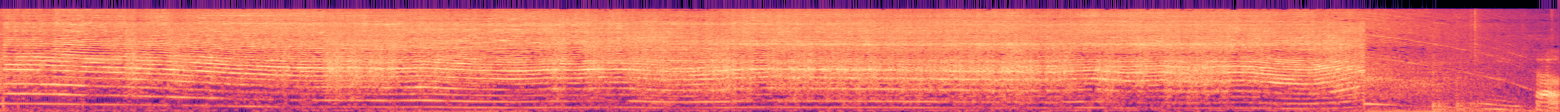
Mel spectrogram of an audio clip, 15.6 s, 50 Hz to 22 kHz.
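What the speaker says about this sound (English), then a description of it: "we're gonna do the Dremel tool with the 1/8 bit on it" Dremel rotary tool fitted with a 1/8 bit grinding out tile grout, a loud, close, high-pitched whine whose pitch wavers as it bites, then spins down and stops near the end.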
